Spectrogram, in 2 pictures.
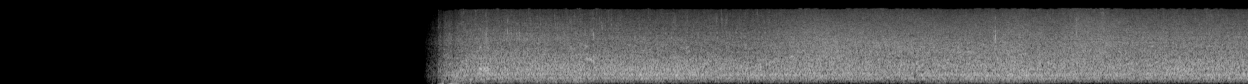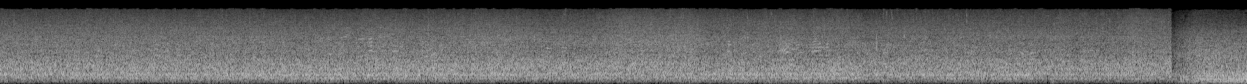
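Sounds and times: steady rushing hiss: 4.4s - 24.3s.

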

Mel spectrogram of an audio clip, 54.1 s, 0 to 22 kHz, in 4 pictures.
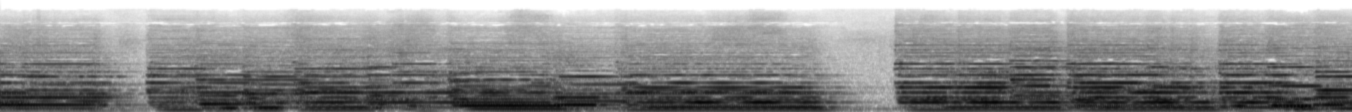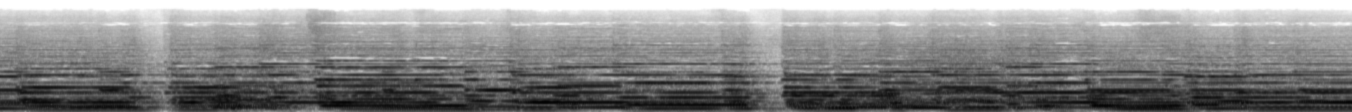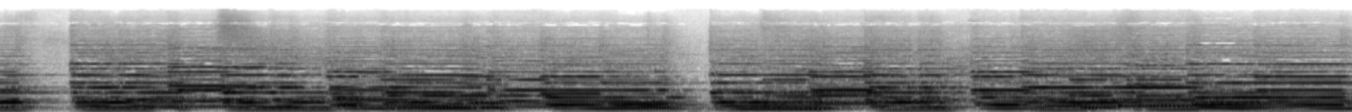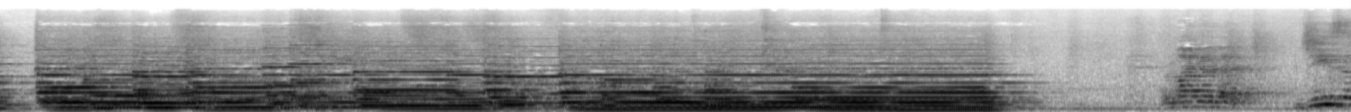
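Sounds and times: pipe organ playing a hymn: 0.0s - 51.3s.

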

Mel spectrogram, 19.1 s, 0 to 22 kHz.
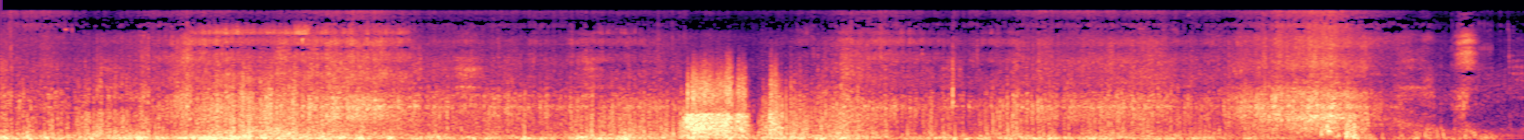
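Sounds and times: wind buffeting microphone: 0.0s - 19.0s
rough scrape on snow: 1.5s - 18.5s
snow hissing under skis: 15.3s - 17.6s.

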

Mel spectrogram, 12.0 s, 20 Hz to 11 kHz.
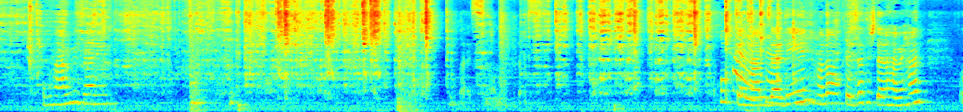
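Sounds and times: whisk scraping against metal pot: 0.0s - 11.1s.

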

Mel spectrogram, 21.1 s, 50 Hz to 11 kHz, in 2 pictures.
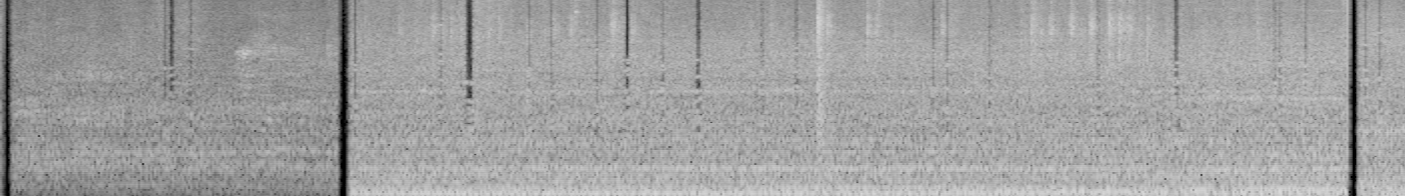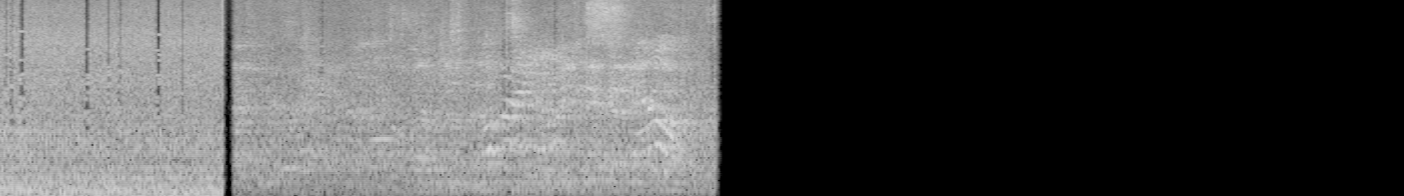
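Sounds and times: vehicle rumble from inside: 2.6s - 12.2s.

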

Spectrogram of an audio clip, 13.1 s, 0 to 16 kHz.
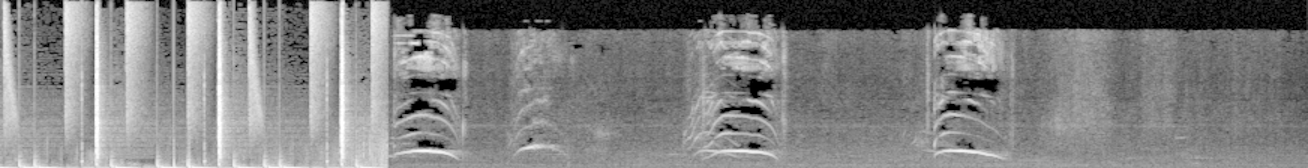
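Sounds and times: cat meowing: 3.9s - 5.8s, 6.7s - 8.0s, 9.0s - 10.3s.

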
